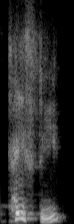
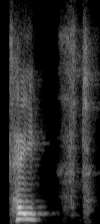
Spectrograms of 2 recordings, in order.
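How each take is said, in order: First: The word ends with an extra vowel sound. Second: The word ends cleanly on the final consonant. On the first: The speaker calls it wrong. "Often this is pronounced as tasty" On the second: The speaker calls it right. "but this is how we say it"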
